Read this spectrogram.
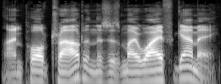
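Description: A man reading the part of a casual, capable American scientist and husband, deadpan, in an audiobook. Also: on the low side, normal speed, dry recording. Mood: deadpan, businesslike.

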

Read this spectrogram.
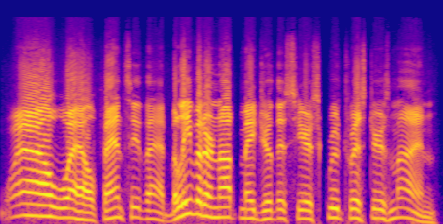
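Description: Man doing a drawling country-boy sergeant, colloquial, excitable, bright voice, dry close sound. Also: fairly high pitch, a little slow, clear, resonant tone, dry recording, voice pushed up. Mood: folksy. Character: folksy country-boy male air force sergeant mechanic.

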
